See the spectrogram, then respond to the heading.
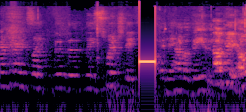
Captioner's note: beep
